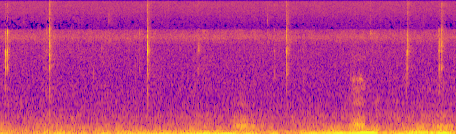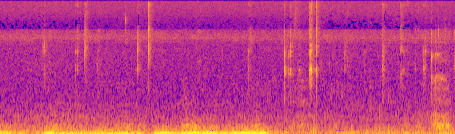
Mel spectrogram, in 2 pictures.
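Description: Dial of a small Master Lock combination padlock being turned back and forth with the shackle held under tension, giving faint, scattered clicks as it is worked through its gates to find the third number. A low rumble of handling runs through the middle.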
